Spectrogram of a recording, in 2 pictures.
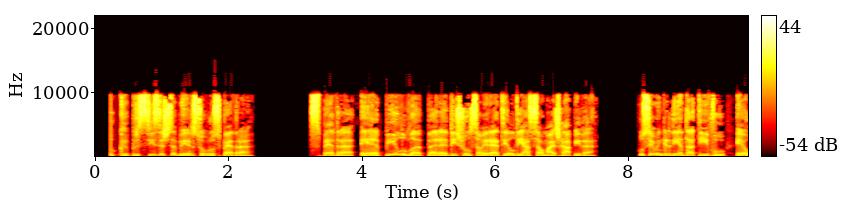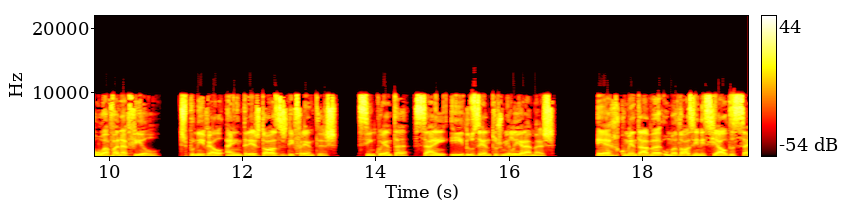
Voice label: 葡萄牙语男, 外语; 小语种

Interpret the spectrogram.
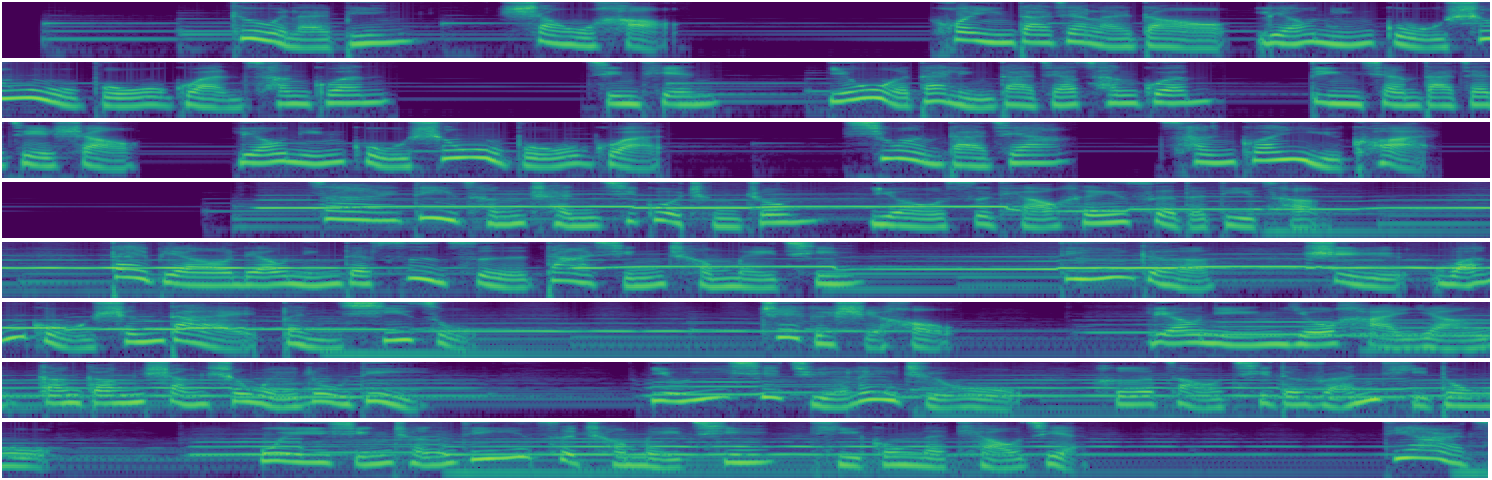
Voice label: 语音导游 古生物博物馆介绍

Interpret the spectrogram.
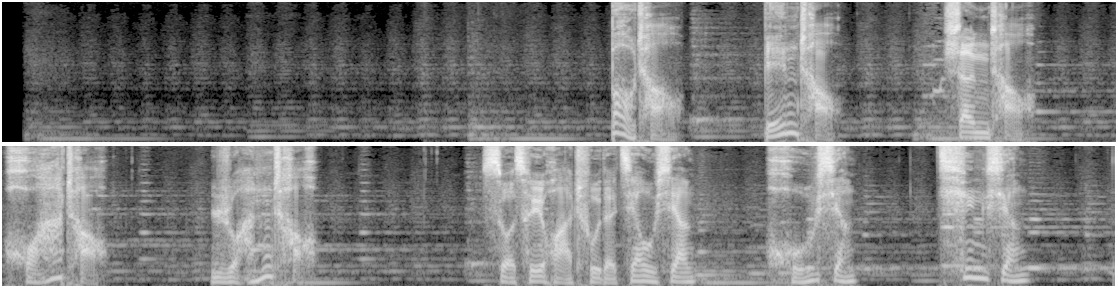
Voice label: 纪录片; 炒锅; 舌尖

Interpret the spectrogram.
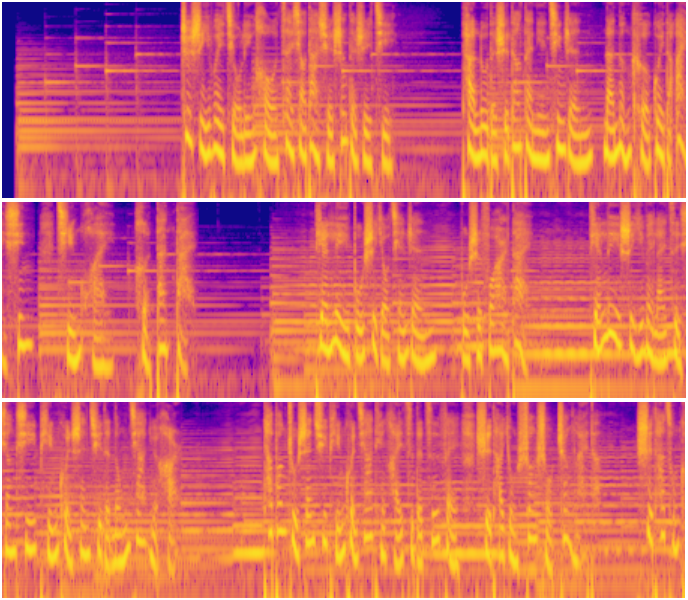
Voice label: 专题 人物 大学生的助学梦 温情, 女国

